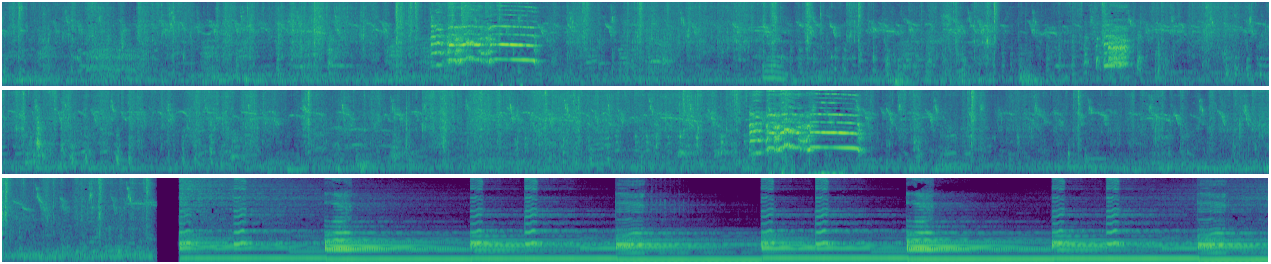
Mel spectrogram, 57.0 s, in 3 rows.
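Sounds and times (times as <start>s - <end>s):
dry leaves crackling and rustling: 0.0s - 44.0s
rooster crowing: 6.3s - 8.2s, 23.5s - 25.3s, 30.2s - 32.1s.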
